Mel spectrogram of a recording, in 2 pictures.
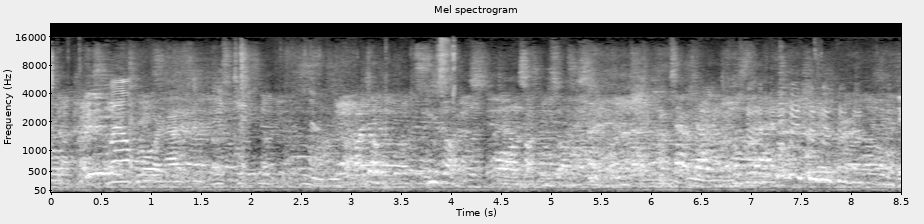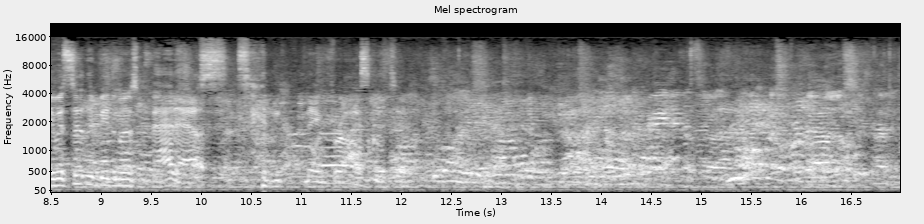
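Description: Playing cards rustle and flick as they are shuffled by hand.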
